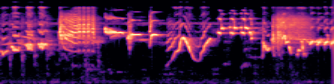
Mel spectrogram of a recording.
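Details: Singing Oriental magpie-robin, 'tembakan' style meant to raise other magpie-robins' aggression: short chirps, two buzzy rasping bursts, V-shaped whistled slurs and rapid stuttered notes.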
